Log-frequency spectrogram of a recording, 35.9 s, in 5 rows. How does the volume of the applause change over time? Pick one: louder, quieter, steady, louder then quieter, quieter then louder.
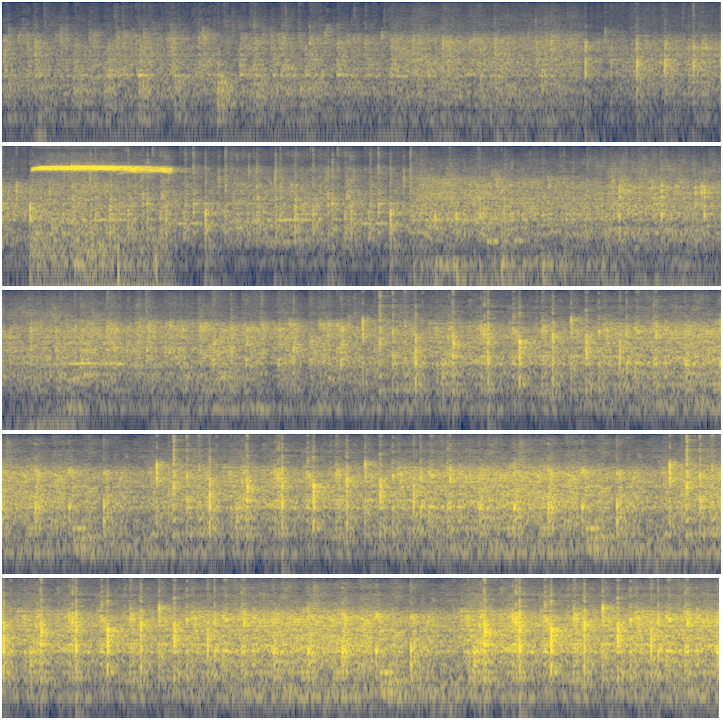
louder.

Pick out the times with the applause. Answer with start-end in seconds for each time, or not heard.
0.0-35.8.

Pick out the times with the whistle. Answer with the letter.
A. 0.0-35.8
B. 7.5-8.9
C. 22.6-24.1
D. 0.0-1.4
B.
